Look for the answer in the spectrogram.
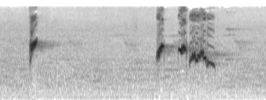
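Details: Wild-caught red-whiskered bulbul kept caged and trained in fighting song gives one sharp chirp, then a quick rolling phrase of three or four bubbly whistled notes falling at the end.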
